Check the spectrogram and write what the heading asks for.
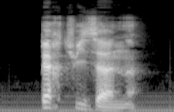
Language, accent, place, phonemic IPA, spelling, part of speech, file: French, France, Lyon, /pɛʁ.tɥi.zan/, pertuisane, noun, LL-Q150 (fra)-pertuisane.wav
- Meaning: partisan (kind of halberd)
